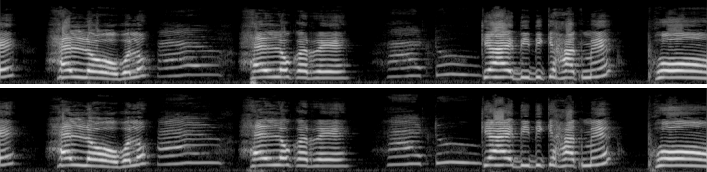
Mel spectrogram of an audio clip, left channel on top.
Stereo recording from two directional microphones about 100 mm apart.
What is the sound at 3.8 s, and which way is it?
Child singing, 60° right (ahead or behind).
